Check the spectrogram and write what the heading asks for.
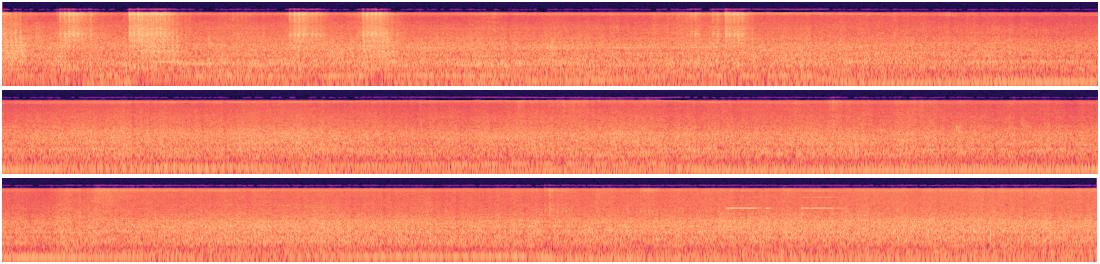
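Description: Inside a Sunwin city bus under way: steady engine drone and road noise. The engine note steps up or down in pitch a few times, with several sharp knocks or rattles in the first eight seconds.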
